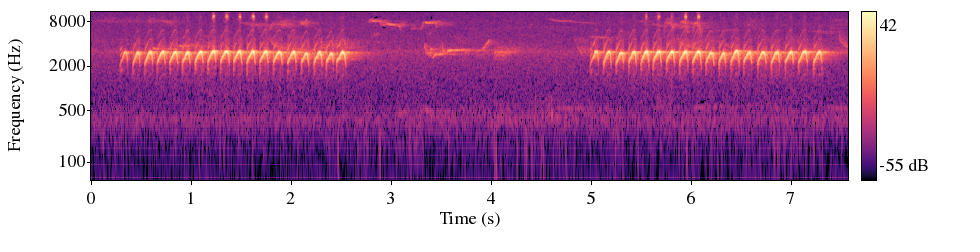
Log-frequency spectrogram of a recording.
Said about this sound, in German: Hier hört ihr den Gesang eines Kleibers.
